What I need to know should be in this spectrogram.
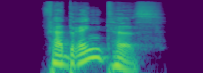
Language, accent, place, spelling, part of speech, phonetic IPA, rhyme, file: German, Germany, Berlin, verdrängtes, adjective, [fɛɐ̯ˈdʁɛŋtəs], -ɛŋtəs, De-verdrängtes.ogg
- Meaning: strong/mixed nominative/accusative neuter singular of verdrängt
